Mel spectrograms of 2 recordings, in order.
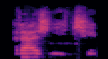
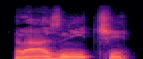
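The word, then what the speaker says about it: ražnjići: Raznici. Raznici. So Raznici is a traditional Balkan dish consisting of skewered and grilled pieces of meat. The name Raznici is derived from razanj, Serbo-Croatian word for skewer.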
